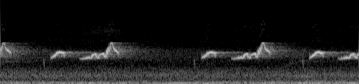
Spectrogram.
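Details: Eastern whip-poor-will: loud whistled phrases with a brief opening note and an upward-flicking finish, heard close and repeated in steady rhythm against quiet background noise.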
